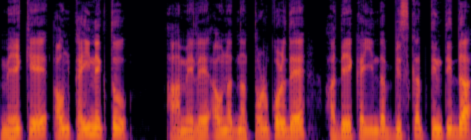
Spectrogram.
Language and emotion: Kannada, disgusted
